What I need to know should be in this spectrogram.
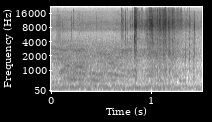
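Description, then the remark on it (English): Doritos chips being crunched up to add into a recipe: a quick cluster of short, dry, crackly crunches in the second half, following a quieter stretch of faint rustling. “I'm going to crunch them up. I love that sound.”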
